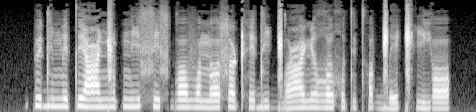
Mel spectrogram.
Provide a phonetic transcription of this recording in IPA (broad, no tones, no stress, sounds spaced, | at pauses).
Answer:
p ʏ d i m e t̪ e ʕ i ŋ͡ǁ ʏ p n̪ i s i s ɡ ɔ v ɔ n ɔ s ɔ ʈʰ e d i ɡ͡ǁ ɔ ʕ i ɳ i ʁʷ i χʷ i t̪ ʏ t̪ʰ ɔ ɡ͡ǁ e ǁʰ i j ɔ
